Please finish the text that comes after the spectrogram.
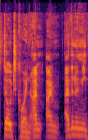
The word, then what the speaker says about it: Dogecoin: iii and lord humongous it's not dodge it's doge oh i'm so sorry guys it's not dodgecoin it's dogecoin i'm i'm i didn't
